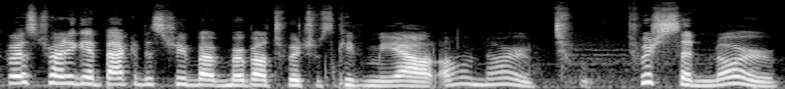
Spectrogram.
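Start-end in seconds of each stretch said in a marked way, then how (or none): none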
